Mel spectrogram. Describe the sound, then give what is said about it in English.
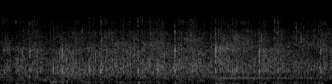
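A crowd at a church applauds steadily, many hands clapping in a dense, continuous patter that stays fairly even in loudness from start to finish, with no voices standing out. “Let's clap for them one more time, shall we?”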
